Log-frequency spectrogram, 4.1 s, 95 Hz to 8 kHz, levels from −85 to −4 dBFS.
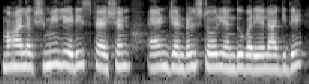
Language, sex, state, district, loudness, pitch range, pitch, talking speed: Kannada, female, Karnataka, Bidar, -15 LUFS, 230-245 Hz, 235 Hz, 115 wpm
